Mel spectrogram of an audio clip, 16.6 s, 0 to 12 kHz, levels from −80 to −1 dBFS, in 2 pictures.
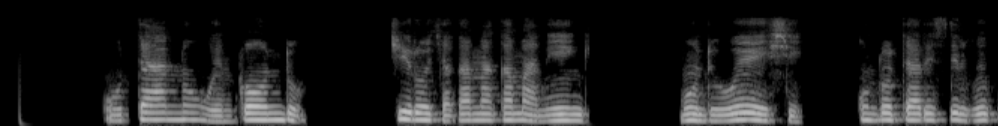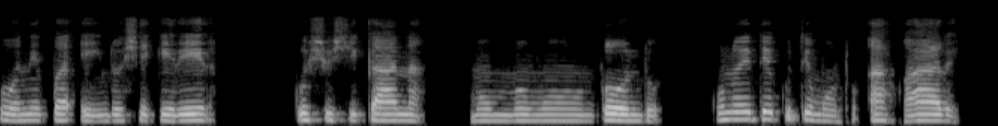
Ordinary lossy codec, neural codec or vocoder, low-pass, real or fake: AAC, 48 kbps; none; 7.2 kHz; real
